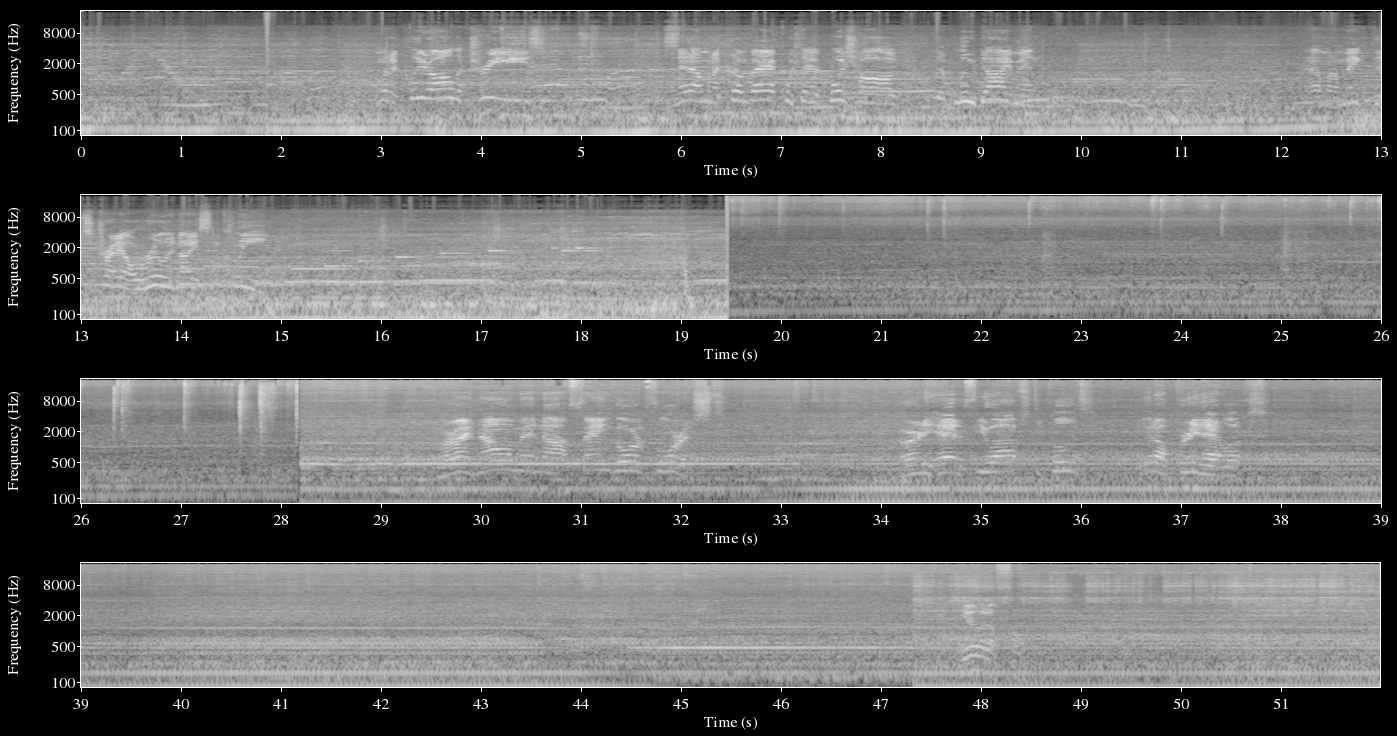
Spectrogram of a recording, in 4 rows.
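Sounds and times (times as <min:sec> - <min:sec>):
diesel engine humming: 0:00.0 - 0:51.9
steady whine: 0:00.0 - 0:51.9
loud passage: 0:28.2 - 0:51.9.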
